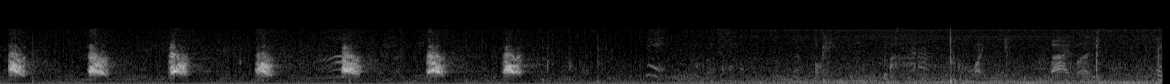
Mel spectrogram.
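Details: American Pit Bull Terrier named Brutus in protection training, 4/10/08, gives seven rapid, evenly paced barks in the first five seconds, then falls silent while faint voices and scattered background noises continue.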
